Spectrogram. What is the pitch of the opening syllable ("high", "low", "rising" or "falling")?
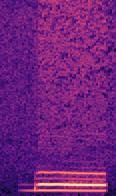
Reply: high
